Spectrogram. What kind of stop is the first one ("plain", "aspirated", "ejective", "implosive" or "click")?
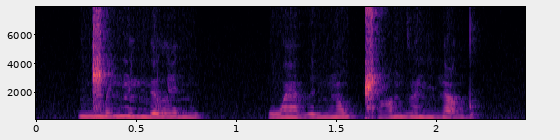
click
